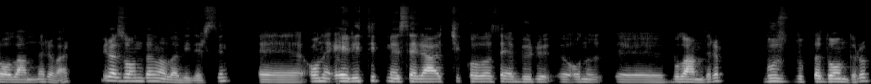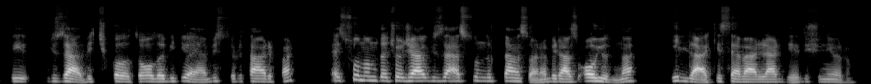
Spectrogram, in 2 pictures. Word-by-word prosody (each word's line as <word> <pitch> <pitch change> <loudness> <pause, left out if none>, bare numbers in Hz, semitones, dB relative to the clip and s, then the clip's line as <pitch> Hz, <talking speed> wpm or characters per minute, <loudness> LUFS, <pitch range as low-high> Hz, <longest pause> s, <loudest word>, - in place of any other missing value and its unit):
olanları 115 0 0
var. - - -5 0.3
Biraz 170 -3 +2
ondan 155 -1 0
alabilirsin. 105 - -4 0.3
Eee, 110 -1 -1
onu 145 0 +1
eritip, 150 +4 +2
mesela, 135 -3 +3
çikolataya 130 -3 -2
bölü 120 -1 -4
eee, 120 - -9
onu, 115 -1 -5
eee, 110 -2 -3
bulandırıp 120 +5 +1 0.4
buzlukta 130 -2 -3
dondurup 135 +3 +1
bir 145 -1 -3 0.2
güzel 140 -2 +4
bir 130 - -6
çikolata 135 0 -1
olabiliyor 140 +2 +1
yani 110 +1 -3
bir - - -7
sürü 140 -3 -13
tarif 135 -2 +2
var. 170 - 0 0.4
E, - - -3
sunum 190 0 -2
da 170 -1 -1
çocuğa 165 -1 +5
güzel 160 +1 +1
sunduktan 160 -1 -1
sonra 115 -3 -3
biraz 130 -3 +3
oyunla, 150 -3 +3 0.3
illaki 140 -8 +4
severler 120 -1 +3
diye 105 +2 -7
düşünüyorum. 115 -6 -9
135 Hz, 140 wpm, -24 LUFS, 115-155 Hz, 0.4 s, çocuğa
